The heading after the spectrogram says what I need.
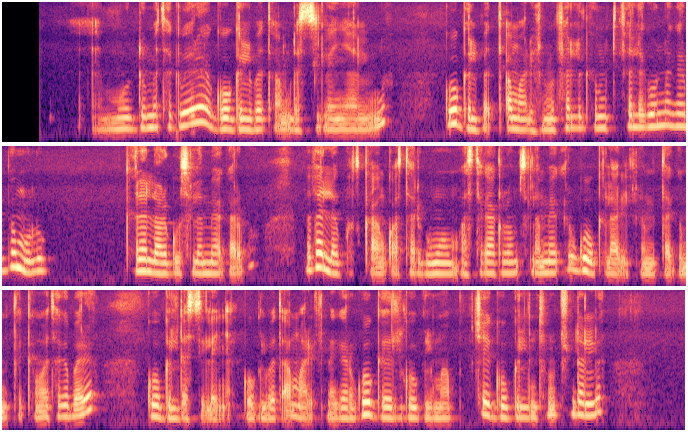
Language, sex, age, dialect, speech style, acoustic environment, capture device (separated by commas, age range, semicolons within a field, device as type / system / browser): Amharic, female, 35-44, Ethiopia - Addis Ababa, happy, people talking; music; construction, mobile / Linux / Chrome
